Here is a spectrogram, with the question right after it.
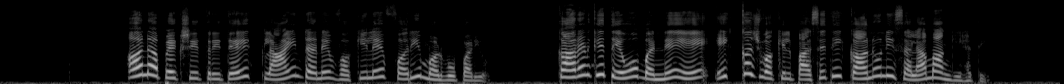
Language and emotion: Gujarati, disgusted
